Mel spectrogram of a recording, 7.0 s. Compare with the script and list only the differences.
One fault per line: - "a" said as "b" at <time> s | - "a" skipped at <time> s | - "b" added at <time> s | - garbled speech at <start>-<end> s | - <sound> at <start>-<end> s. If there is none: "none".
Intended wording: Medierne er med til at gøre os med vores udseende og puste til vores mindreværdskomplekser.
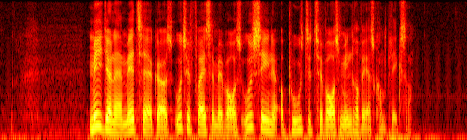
- "utilfredse" added at 2.6 s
